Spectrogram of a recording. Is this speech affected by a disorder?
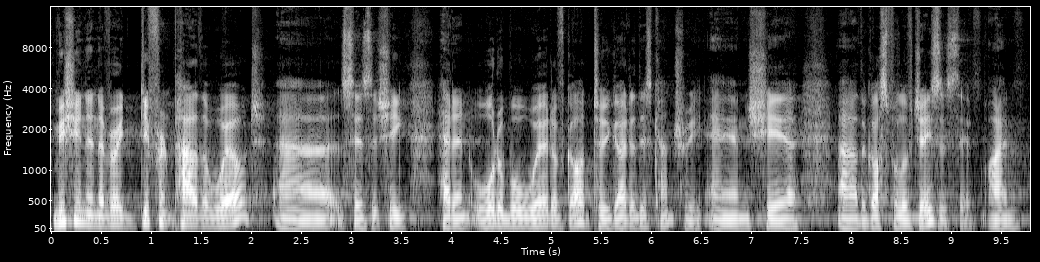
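No.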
